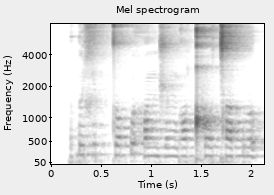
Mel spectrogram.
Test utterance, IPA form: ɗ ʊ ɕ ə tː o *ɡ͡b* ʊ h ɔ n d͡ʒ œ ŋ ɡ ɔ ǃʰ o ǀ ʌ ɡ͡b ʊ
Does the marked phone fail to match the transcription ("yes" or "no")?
yes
